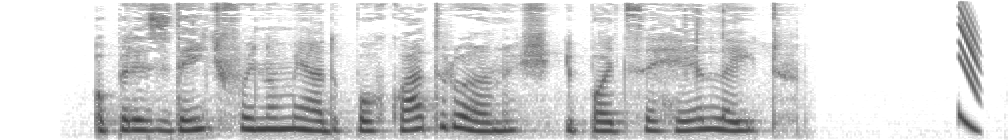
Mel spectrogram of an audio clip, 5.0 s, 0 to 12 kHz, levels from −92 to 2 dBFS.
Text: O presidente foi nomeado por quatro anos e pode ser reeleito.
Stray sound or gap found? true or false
true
